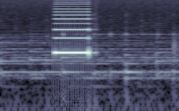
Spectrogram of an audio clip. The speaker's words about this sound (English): Don't leave a message, just text. Leave a message after the beep.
